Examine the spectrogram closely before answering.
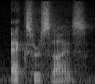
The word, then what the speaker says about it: exercise: Stress the first syllable, exercise.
